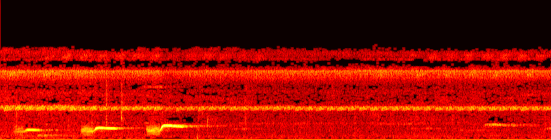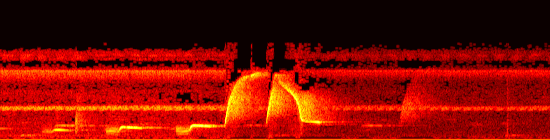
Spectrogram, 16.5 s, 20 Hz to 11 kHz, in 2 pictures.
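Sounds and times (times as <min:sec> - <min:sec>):
screaming piha calling: 0:00.2 - 0:03.0, 0:07.2 - 0:14.4.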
